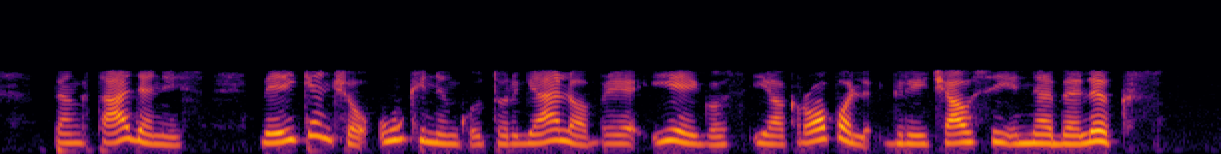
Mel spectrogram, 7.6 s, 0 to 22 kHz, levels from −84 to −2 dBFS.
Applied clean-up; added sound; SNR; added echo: none; none; none; none.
